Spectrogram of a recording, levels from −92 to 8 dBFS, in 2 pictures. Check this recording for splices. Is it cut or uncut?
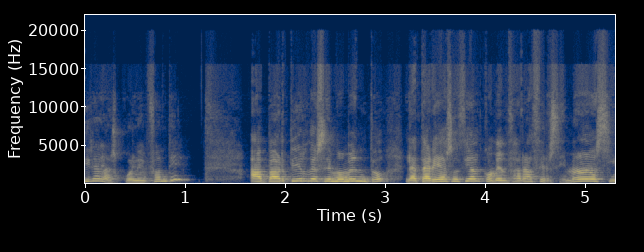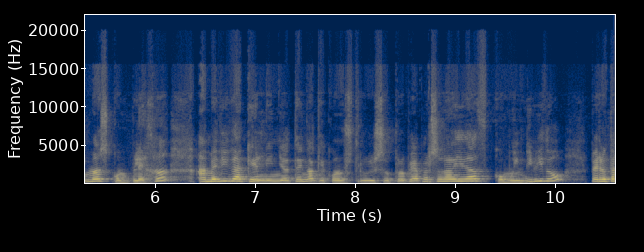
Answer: uncut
